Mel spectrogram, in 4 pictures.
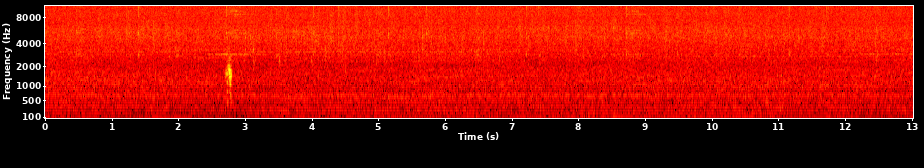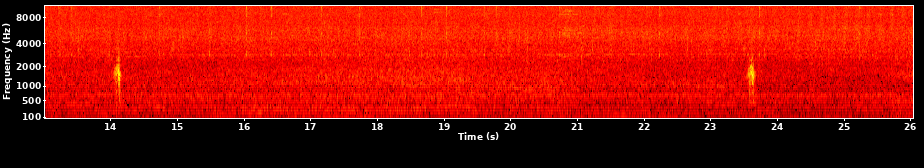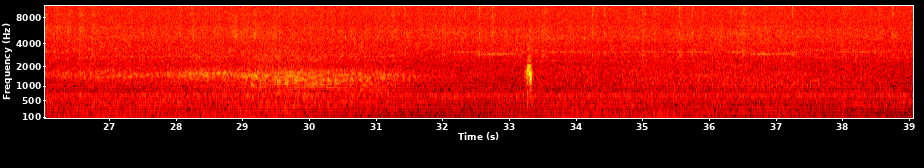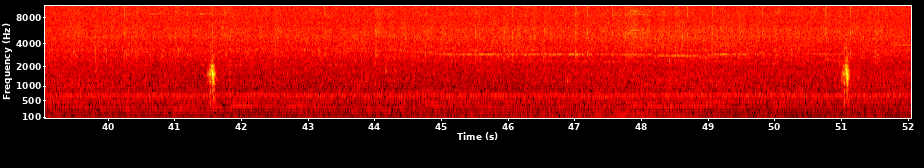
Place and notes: Frog at the Comma Restaurant - Frog at the Comma Restaurant, XienDian Town
XienDian Town is in the south of Taipei City. This restaurant is away from the final station of MRT XienDian line.
Xindian District, New Taipei City, Taiwan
